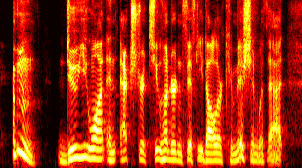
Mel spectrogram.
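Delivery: hoarse speech. Host asking viewers to comment a number, voice going hoarse. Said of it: "I'm not sure why I'm getting hoarse now".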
